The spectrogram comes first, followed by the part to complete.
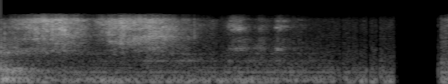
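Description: Marker pen drawing on a whiteboard: two hissing strokes in the first second, then fainter rubbing with a few light ticks as the pen lifts.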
